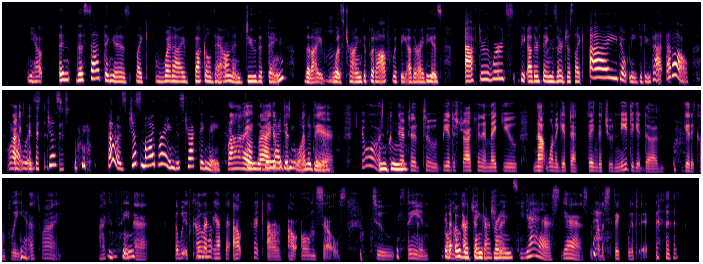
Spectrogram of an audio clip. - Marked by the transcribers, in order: chuckle; exhale; chuckle; chuckle
- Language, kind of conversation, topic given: English, unstructured, What tiny habit should I try to feel more in control?
- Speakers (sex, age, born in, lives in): female, 50-54, United States, United States; female, 60-64, United States, United States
